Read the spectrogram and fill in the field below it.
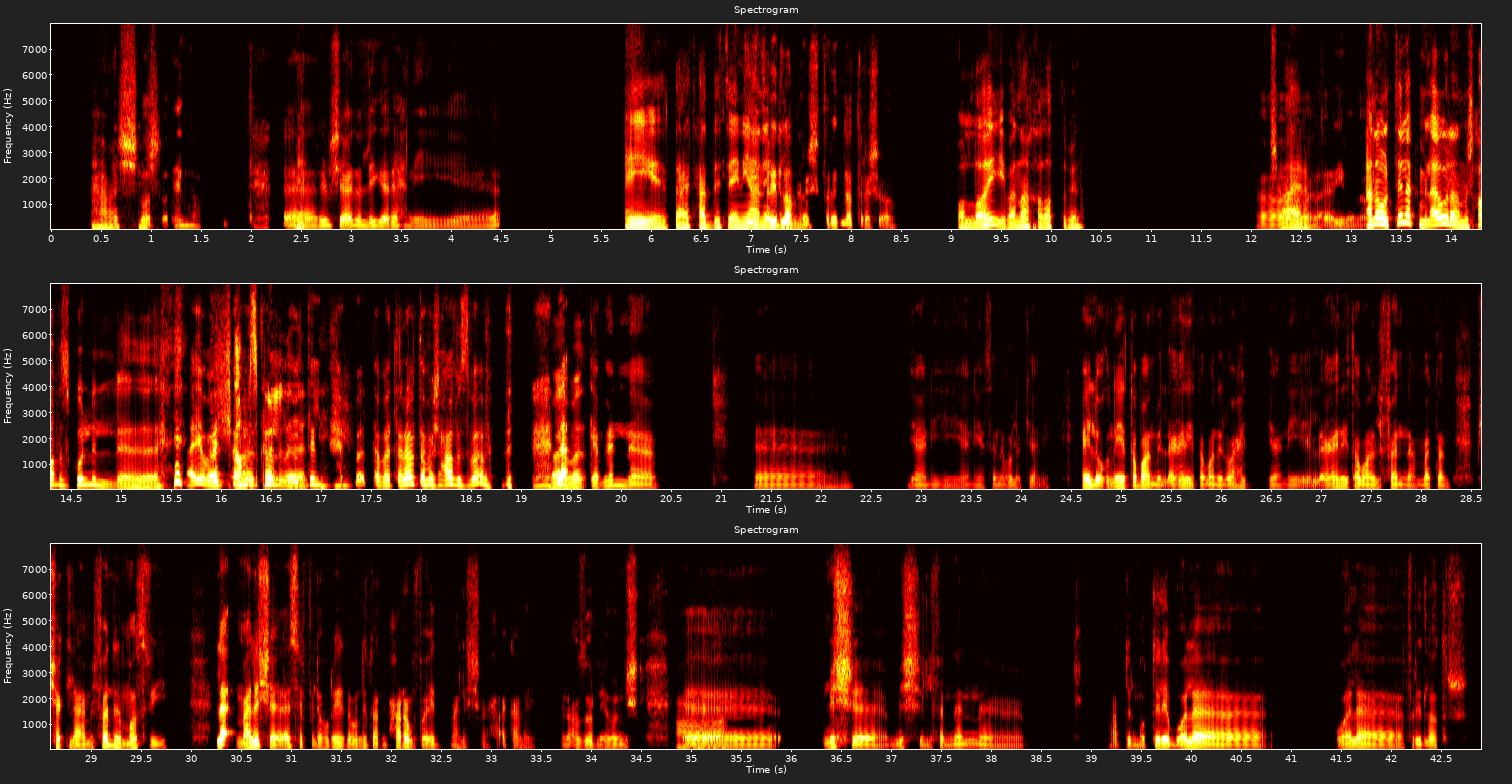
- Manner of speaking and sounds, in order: unintelligible speech; unintelligible speech; unintelligible speech; unintelligible speech; laugh
- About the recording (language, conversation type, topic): Arabic, podcast, إيه الأغنية اللي بتسمعها لما بيتك القديم بيوحشك؟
